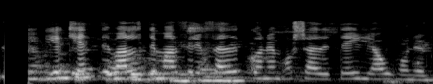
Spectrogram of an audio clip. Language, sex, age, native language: Icelandic, female, 13, Icelandic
